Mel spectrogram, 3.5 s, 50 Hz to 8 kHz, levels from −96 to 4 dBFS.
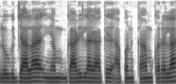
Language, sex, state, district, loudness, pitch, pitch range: Bhojpuri, male, Bihar, Muzaffarpur, -17 LUFS, 135 Hz, 135-140 Hz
